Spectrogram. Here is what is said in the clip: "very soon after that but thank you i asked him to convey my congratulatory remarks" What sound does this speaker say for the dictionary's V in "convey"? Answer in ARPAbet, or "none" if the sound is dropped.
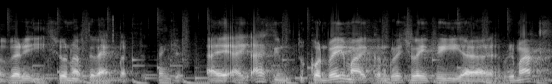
V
